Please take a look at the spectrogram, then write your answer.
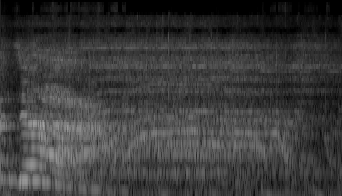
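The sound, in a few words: audience applause and cheering for the keyboardists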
